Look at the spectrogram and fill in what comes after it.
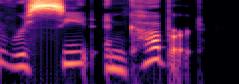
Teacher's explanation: Take this silent P and B for instance. The spelling promises a tiny explosion, but the actual spoken word drops it completely. · we just say receipt and cupboard. There's no pop of air at all.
